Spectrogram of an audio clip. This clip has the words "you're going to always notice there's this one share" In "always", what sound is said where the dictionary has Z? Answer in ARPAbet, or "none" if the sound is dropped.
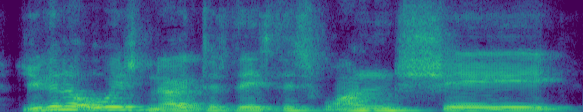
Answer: Z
